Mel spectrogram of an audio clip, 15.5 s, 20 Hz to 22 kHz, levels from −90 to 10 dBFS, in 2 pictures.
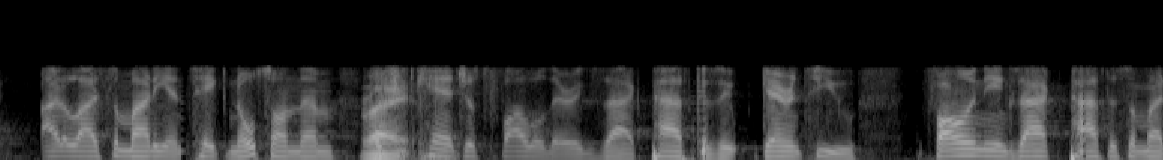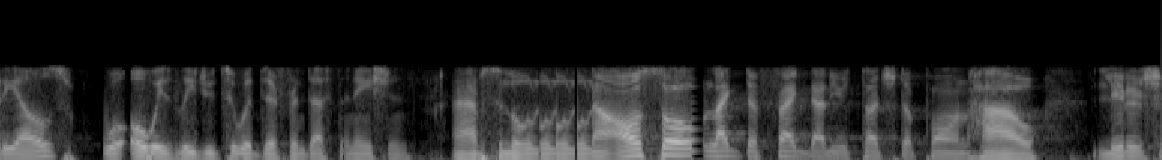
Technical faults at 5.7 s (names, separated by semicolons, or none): Bluetooth CVSD headset codec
